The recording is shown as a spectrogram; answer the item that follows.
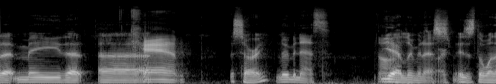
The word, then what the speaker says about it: Luminous: I've never played a Luminous game. I only learnt that's how you say it. Like about 2 days ago, I thought it was like Lumines.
